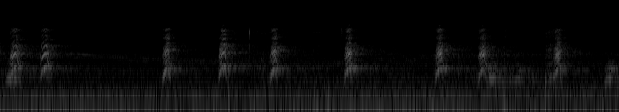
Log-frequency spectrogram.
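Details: Coyote calling in the middle of the night in woods, with a young one close by: short sharp barks and yelps, some in quick pairs, repeated irregularly against quiet background hiss.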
